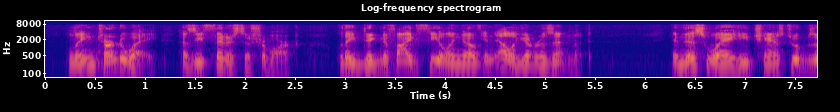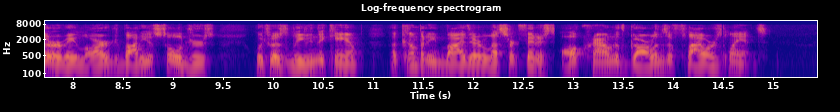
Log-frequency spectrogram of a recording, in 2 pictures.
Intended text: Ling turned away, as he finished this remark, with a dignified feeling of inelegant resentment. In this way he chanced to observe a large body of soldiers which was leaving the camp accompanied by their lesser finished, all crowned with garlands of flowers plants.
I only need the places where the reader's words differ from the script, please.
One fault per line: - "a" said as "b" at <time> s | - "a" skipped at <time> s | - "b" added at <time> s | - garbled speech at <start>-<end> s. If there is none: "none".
none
